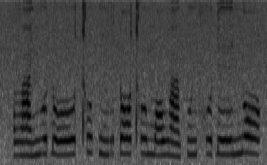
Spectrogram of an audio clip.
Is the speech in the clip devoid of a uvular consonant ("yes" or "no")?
yes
